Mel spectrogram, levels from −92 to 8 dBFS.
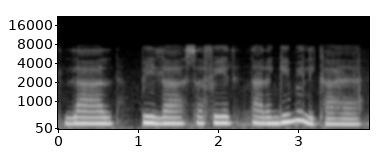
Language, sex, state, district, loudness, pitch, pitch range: Hindi, female, Maharashtra, Mumbai Suburban, -12 LUFS, 215 Hz, 205-225 Hz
